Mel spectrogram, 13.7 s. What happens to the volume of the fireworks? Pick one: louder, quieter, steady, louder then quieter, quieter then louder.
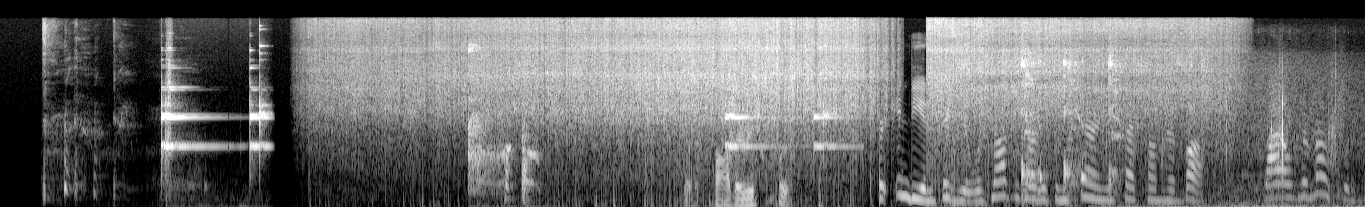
louder then quieter.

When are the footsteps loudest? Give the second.
13 s.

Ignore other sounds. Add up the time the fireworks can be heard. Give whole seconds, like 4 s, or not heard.
10 s.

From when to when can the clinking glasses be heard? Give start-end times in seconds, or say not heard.
1.6-2.8, 7.2-8.6.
